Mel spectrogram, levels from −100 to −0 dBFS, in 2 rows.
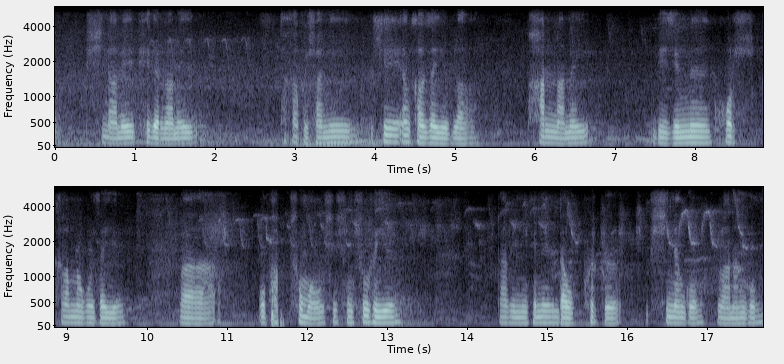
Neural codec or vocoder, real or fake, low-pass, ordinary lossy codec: none; real; 5.4 kHz; Opus, 16 kbps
